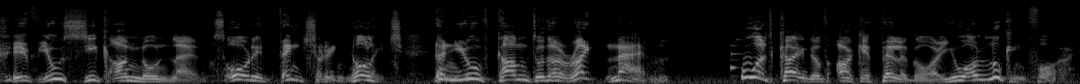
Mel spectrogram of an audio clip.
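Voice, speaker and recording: A man's voice: on the high side, wildly swooping pitch, slow, a bit bright, breathy edge, heavily acted. A man playing a jovial, boastful seasoned adventurer and guild master in a video game, grandiose and theatrical. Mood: jovial, welcoming. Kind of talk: animated video game voice acting.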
